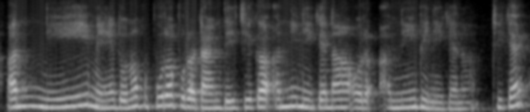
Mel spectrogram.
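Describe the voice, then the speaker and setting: A woman teaching Quran recitation rules, explaining each point patiently and slowing right down to model the words herself. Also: medium pitch, fairly even intonation, dark tone. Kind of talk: tajweed lesson with slow recitation. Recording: slightly dull lo-fi sound.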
